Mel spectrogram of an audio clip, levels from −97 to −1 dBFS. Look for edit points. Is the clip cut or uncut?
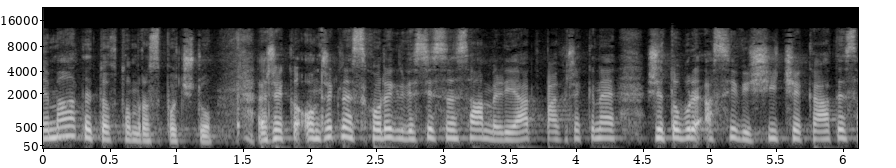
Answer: uncut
